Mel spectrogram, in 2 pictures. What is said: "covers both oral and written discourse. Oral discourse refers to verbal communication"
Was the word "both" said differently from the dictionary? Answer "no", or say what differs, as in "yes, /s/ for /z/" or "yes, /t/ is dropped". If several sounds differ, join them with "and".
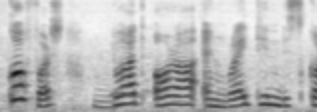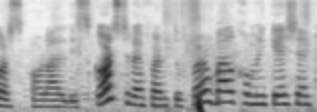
yes, /t/ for /θ/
